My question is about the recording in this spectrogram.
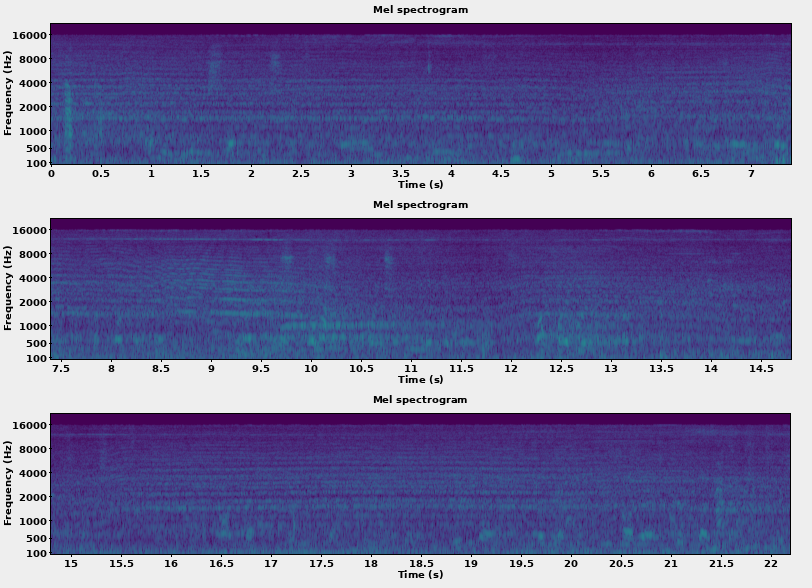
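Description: Small electric RC model airplanes flying laps in a large hall, their motors and propellers whining steadily. The pitch drops about ten seconds in and climbs again a couple of seconds later as the throttle changes. Indistinct voices echo in the background.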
